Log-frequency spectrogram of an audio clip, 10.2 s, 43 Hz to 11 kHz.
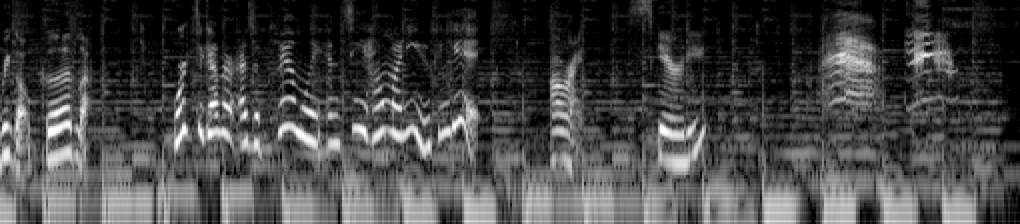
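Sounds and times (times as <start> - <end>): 
speech: 0.0 - 1.0, 1.7 - 4.9, 5.5 - 5.9, 6.6 - 7.2
cat meowing: 8.2 - 9.7.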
